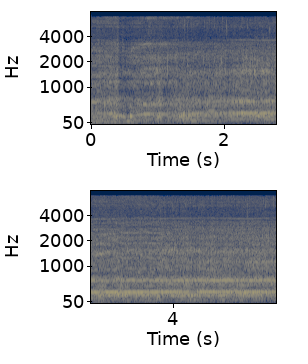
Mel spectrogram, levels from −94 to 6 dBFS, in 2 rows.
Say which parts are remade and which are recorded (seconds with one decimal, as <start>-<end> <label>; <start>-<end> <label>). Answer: 0.0-1.3 remade; 1.3-2.8 recorded; 2.8-3.8 remade; 3.8-5.6 recorded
